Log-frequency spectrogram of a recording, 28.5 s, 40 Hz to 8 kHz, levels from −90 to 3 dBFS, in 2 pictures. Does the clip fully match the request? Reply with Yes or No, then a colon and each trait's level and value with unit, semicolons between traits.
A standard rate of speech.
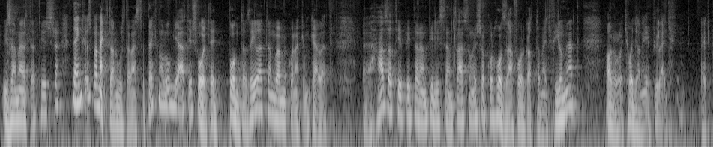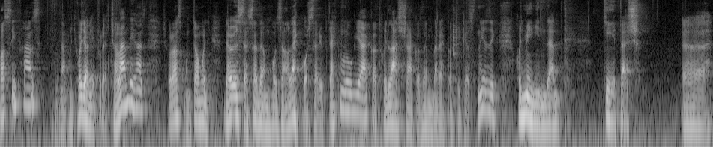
Yes: average, 135 wpm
